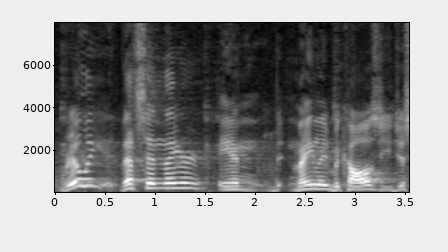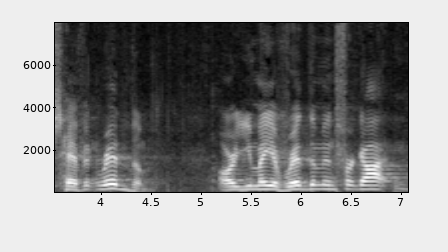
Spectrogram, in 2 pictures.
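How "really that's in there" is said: high, astonished "Really?"; surprised. Pretend. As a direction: act out a churchgoer's disbelief. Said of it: "and you're going".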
